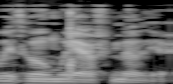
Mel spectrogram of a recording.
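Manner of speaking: quick, fast-paced delivery.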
